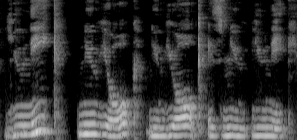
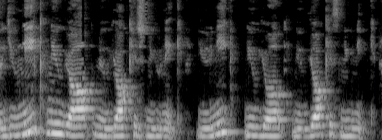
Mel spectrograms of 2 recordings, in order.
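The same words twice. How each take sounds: First: Slow, careful English accent, slightly stumbling; hesitant English-accented tongue twister; English accent attempt. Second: Lightly put-on American accent; tongue twister in an American accent. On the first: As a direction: try it in an English accent, word by word. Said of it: "I can't say it in English properly". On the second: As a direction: say it American, New York style. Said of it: "do it in an American accent". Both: Shown as a demonstration.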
